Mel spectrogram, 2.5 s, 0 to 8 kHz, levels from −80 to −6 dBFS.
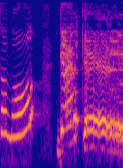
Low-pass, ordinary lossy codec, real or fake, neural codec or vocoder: none; none; fake; codec, 16 kHz, 2 kbps, FunCodec, trained on Chinese and English, 25 frames a second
